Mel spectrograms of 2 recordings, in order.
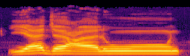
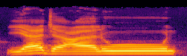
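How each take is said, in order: No difference in how they are said.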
